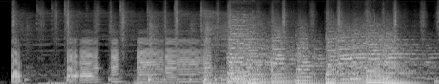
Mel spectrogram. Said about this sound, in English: Um, and so, if we're going with option one, mm-hmm. the segment break would sound like this.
